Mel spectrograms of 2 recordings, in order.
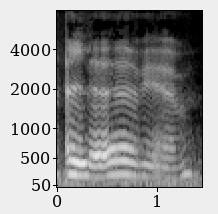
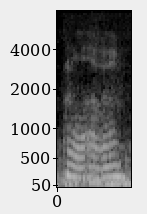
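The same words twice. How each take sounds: First: Slow, with "love" leaned on and lifted; stress on love. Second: Said in the usual way. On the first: Real, not acted. Telling the viewers she loves him, slow and emphatic. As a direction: draw out "love" like you mean it.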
